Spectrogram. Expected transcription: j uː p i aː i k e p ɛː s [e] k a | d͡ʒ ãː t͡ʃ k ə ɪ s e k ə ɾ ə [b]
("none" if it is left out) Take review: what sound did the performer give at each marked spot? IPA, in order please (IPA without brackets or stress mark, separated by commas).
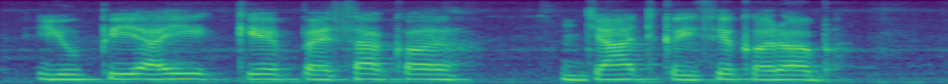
a, b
